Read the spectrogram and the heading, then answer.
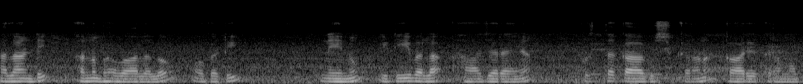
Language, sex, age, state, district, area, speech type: Telugu, male, 18-30, Andhra Pradesh, Nandyal, urban, spontaneous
